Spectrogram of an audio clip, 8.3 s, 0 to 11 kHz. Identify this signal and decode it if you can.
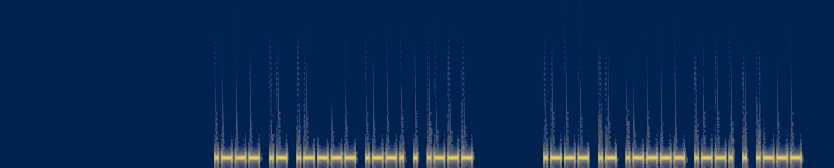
Morse code, heard as a keyed tone, about 36 wpm, 700 Hz. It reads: JA1PEJ JA1PEJ
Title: DXCC-100 Call Signs - 6 Characters - Repeated 3x - 35wpm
